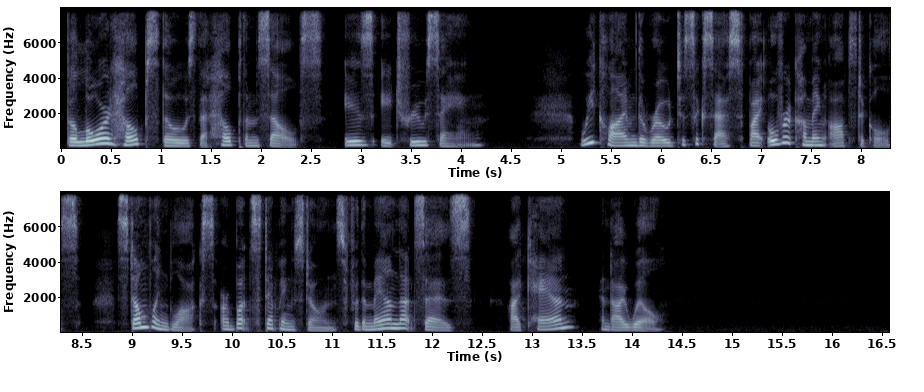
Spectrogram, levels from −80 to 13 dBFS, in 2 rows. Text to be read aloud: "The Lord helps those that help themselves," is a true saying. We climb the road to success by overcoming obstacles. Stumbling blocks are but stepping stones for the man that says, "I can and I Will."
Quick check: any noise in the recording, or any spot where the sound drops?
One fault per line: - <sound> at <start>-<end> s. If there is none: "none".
none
